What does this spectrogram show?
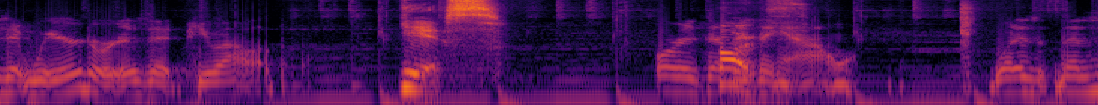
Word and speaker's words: Puyallup: large city named that it you pronounce it Puyallup but everyone who comes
